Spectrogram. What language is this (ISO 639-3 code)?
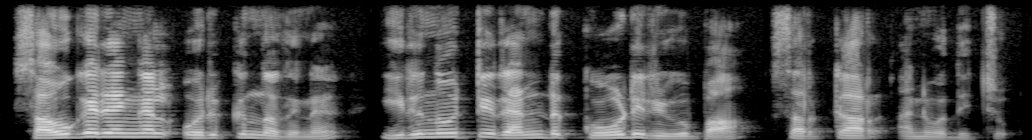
mal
